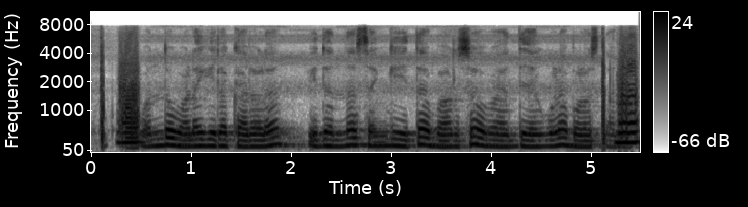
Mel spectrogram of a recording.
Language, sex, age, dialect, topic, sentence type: Kannada, male, 25-30, Central, agriculture, statement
